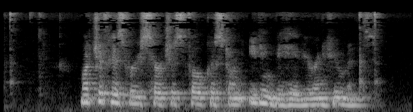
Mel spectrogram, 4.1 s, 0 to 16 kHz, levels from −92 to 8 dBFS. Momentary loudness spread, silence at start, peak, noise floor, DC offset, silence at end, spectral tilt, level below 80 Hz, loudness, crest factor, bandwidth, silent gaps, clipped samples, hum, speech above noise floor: 11 LU; 0.1 s; -10 dBFS; -54 dBFS; under 0.1%; 0.35 s; -4.5 dB/octave; -62 dBFS; -25 LUFS; 16 dB; 11.5 kHz; none; under 0.1%; none; 29 dB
